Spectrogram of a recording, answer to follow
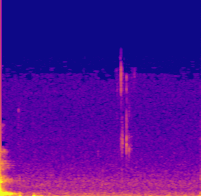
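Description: Near silence: quiet room tone with a faint click about a second in.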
